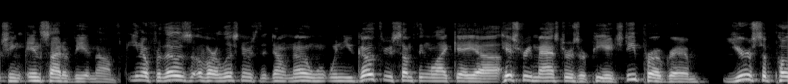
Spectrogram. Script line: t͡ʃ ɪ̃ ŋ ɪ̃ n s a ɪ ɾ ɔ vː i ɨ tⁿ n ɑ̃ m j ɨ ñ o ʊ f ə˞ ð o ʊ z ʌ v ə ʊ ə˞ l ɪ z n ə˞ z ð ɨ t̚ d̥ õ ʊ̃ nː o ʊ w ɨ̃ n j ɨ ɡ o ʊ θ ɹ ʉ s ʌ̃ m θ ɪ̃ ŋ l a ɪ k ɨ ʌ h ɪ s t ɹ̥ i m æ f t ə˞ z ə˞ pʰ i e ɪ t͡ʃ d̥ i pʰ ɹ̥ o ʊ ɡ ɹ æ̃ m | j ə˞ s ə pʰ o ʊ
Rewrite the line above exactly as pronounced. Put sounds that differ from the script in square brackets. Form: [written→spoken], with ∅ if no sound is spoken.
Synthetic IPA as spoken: t͡ʃ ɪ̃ ŋ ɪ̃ n s a ɪ ɾ [ɔ→ʌ] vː i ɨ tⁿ n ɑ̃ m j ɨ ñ o ʊ f ə˞ ð o ʊ z ʌ v [ə→a] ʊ ə˞ l ɪ [z→s] n ə˞ z ð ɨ t̚ d̥ õ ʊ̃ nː o ʊ w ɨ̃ n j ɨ ɡ o ʊ θ ɹ ʉ s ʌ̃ m θ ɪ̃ ŋ l a ɪ k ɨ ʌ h ɪ s t ɹ̥ i m æ [f→s] t ə˞ z ə˞ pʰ i e ɪ t͡ʃ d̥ i pʰ ɹ̥ o ʊ ɡ ɹ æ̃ m | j ə˞ s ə pʰ o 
